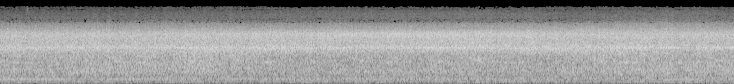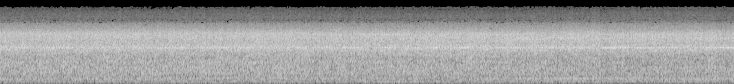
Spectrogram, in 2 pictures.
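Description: Wire electroplating production line running: a steady, unchanging machine noise with a faint low hum and a faint high whine.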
